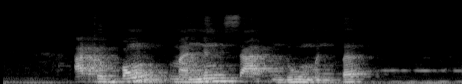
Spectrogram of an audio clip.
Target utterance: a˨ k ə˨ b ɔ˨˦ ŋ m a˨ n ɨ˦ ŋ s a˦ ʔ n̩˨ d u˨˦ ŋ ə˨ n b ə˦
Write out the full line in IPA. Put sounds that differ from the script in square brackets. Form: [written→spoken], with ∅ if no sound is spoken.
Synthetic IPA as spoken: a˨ k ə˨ b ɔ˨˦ ŋ m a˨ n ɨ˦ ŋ s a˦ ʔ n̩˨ d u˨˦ [ŋ→m] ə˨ n b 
